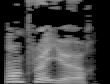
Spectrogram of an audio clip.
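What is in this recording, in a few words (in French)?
"employeur", French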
